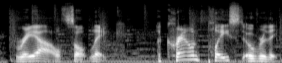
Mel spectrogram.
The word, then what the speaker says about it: Real Salt Lake: lowercase e, capital AL, which is a clever way of pointing the English-speaking fan base toward the correct Spanish pronunciation, Real Salt Lake.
